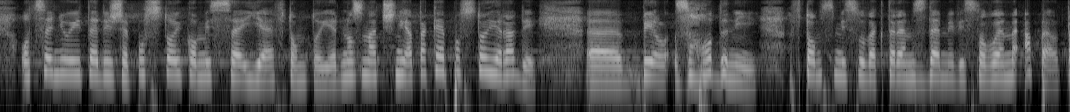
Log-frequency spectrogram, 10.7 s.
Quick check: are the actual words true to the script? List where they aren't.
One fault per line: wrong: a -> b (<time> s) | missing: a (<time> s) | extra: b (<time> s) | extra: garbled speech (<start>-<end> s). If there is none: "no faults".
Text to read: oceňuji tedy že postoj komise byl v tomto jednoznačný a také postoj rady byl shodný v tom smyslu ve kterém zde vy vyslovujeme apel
wrong: byl -> je (2.4 s)
wrong: vy -> my (9.4 s)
